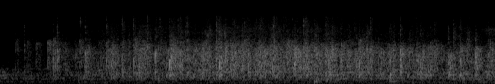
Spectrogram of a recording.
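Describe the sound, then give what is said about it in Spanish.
Steady applause from an audience, a dense continuous patter of many hands clapping at an even level for several seconds, with no voices rising above it. “Pero bien, gracias a todos ellos y para ellos un aplauso.”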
